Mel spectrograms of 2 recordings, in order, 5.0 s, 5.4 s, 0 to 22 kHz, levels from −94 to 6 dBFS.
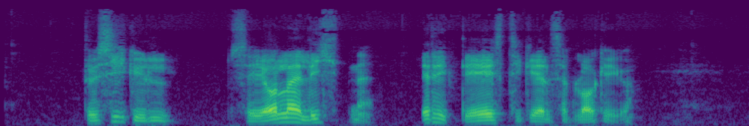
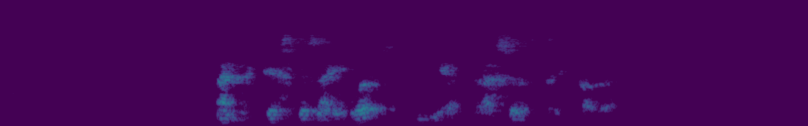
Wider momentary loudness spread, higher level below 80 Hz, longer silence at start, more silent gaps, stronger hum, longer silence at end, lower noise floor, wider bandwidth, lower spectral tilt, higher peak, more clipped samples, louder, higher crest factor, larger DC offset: first, 19 LU vs 11 LU; first, -66 dBFS vs under -90 dBFS; second, 0.55 s vs 1.45 s; neither; second, none vs 50 Hz at -105 dBFS; second, 0.8 s vs 1.3 s; second, -72 dBFS vs under -90 dBFS; first, 16 kHz vs 7 kHz; first, -4.5 dB/octave vs -0.5 dB/octave; first, -2 dBFS vs -42 dBFS; neither; first, -24 LUFS vs -61 LUFS; about the same, 24 dB vs 24 dB; neither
